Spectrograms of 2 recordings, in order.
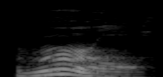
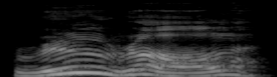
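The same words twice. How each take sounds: First: Said in the usual way. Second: "Rural" stretched into two heavy syllables, roo-rawl; learner's attempt at RURAL. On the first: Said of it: "practicing the word rural". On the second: Shown as a demonstration. Learner practicing with an app, "Rural" mispronounced as roo-rawl. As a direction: say "Rural" loud and over-rounded, ROO-RAWL. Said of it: "You might say".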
